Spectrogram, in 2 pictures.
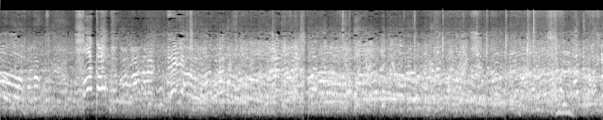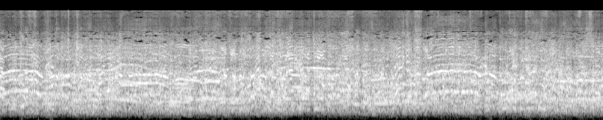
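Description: A crowd of many voices talking and calling out over one another, loud and continuous.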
